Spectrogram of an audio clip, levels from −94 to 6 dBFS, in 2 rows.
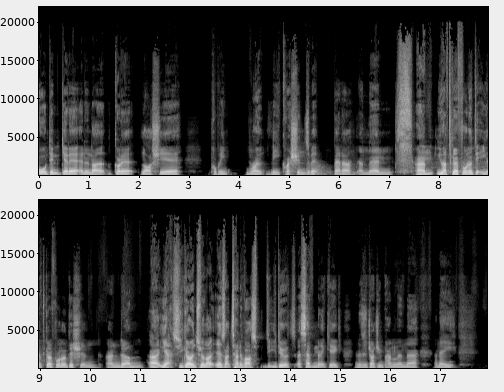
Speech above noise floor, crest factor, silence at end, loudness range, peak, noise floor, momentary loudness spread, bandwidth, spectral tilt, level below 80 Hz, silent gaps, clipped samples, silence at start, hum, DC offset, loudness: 43 dB; 20 dB; 0.7 s; 7 LU; 0 dBFS; -63 dBFS; 13 LU; 20 kHz; -4.5 dB/octave; -68 dBFS; none; under 0.1%; 0 s; none; under 0.1%; -20 LUFS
